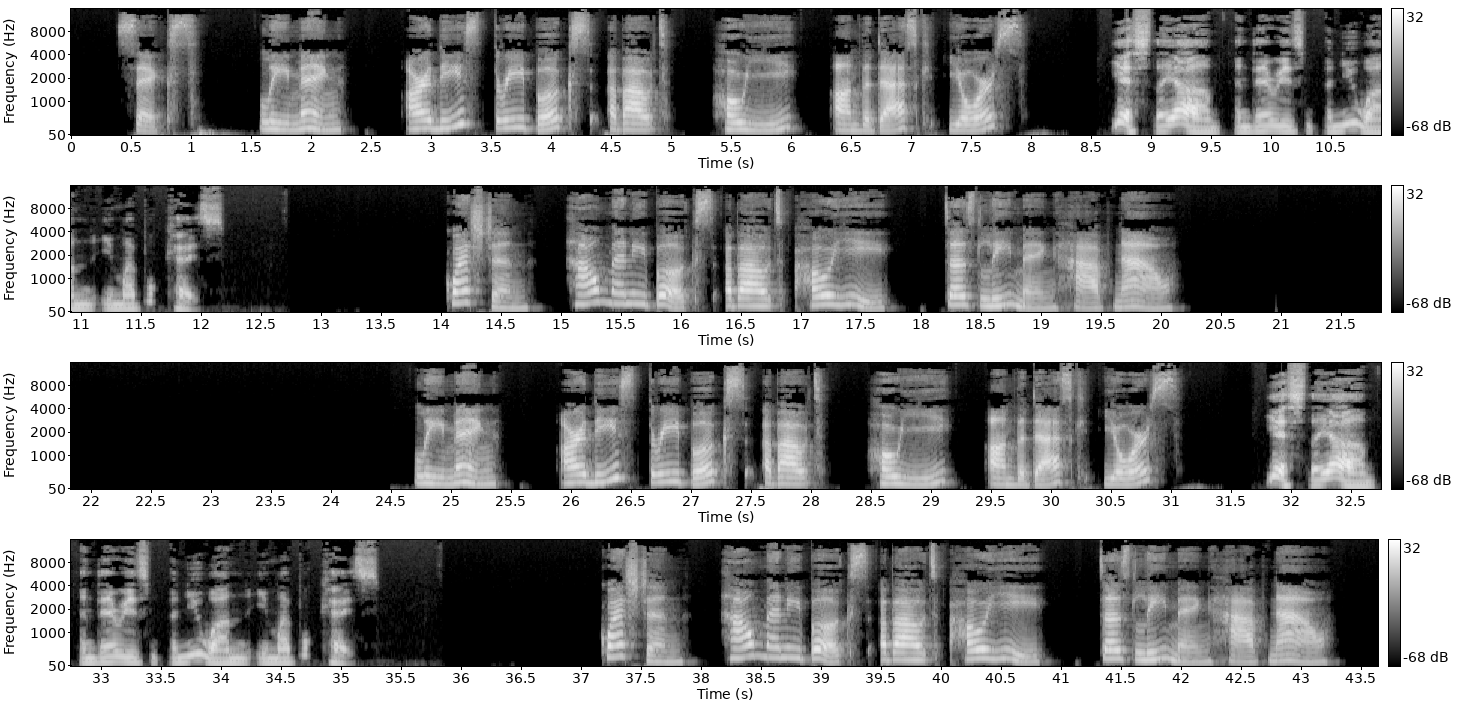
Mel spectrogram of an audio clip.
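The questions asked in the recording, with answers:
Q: how many books about Hoyi does Li Ming have now?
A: Four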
